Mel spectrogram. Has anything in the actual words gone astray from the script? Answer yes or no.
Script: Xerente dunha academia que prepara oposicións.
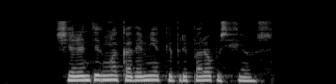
no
